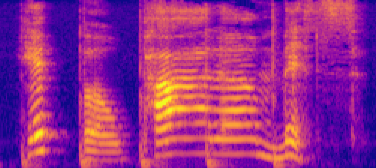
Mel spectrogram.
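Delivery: "hippopotamus" high, loud and slow; emphatic HIP-PO-POT-A-MUS; repeat-after-me syllables. Shown as a demonstration. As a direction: model "hippopotamus" beat by beat for repeating. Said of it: "repeat after me".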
